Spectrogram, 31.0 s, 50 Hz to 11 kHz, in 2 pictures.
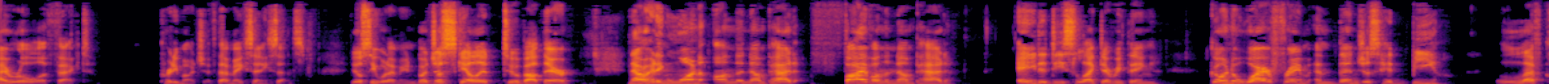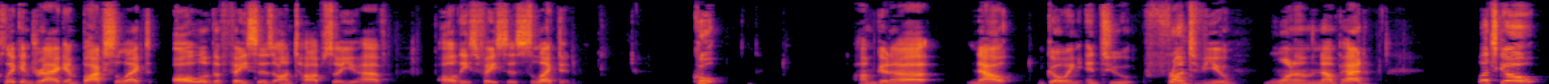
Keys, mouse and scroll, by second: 3.7 s, 7.1 KP_1, 8.6 KP_5, 10.3 a, 12.0 z, 13.3-15.3 middle drag, 14.1 b, 18.0-19.5 middle drag, 19.5 z, 22.0 KP_5, 22.7 KP_1, 23.8 KP_5, 25.3 KP_1, 26.0 KP_5, 28.3 KP_1.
